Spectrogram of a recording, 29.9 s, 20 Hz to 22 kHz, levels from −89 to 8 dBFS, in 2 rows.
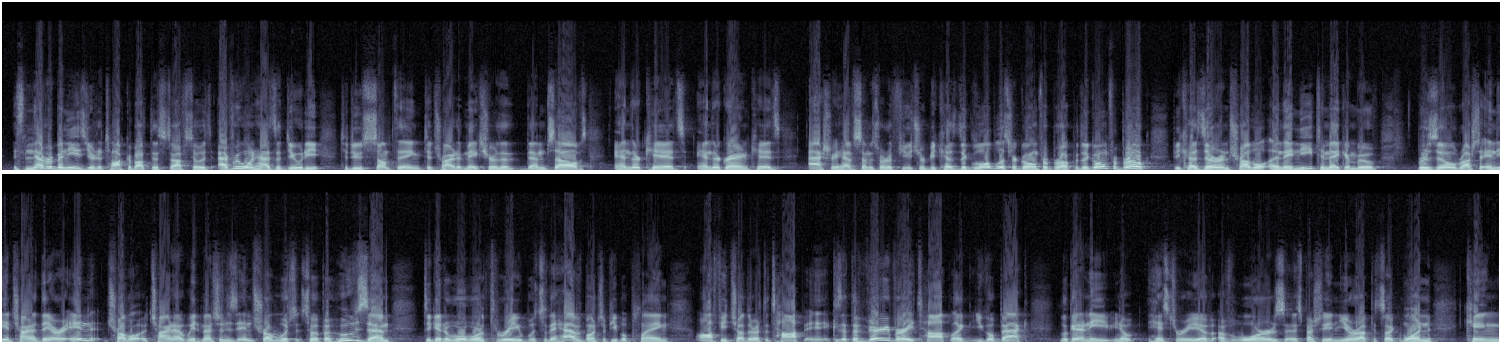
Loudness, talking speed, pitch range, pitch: -15 LUFS, 250 wpm, 145-180 Hz, 160 Hz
